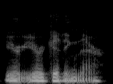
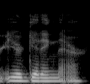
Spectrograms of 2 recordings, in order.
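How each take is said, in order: First: Soft whispered reassurance; gentle whisper, no voice. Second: Said in the usual way. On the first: Real, not acted. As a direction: breathe it like a secret encouragement. Encouraging the viewer.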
